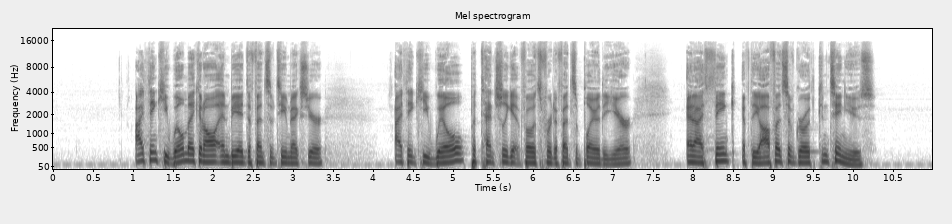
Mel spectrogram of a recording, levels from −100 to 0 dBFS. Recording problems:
none

